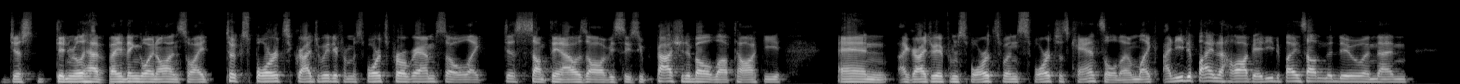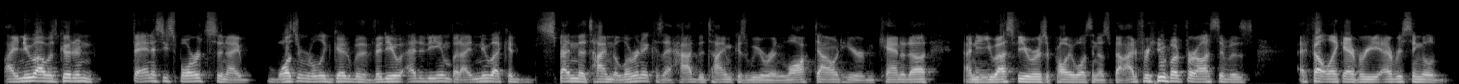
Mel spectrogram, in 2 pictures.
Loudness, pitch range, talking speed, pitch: -21 LUFS, 115-135 Hz, 240 wpm, 125 Hz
